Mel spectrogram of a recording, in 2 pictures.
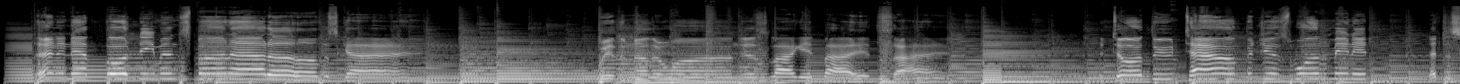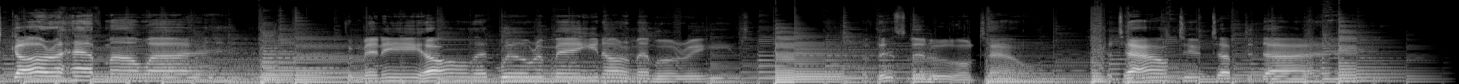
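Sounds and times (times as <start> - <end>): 
song: 0.3 - 28.7.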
